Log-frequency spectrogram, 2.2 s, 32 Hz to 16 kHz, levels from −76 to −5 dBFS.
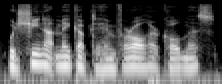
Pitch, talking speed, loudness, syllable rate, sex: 115 Hz, 295 wpm, -17 LUFS, 5.9 syllables/s, male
